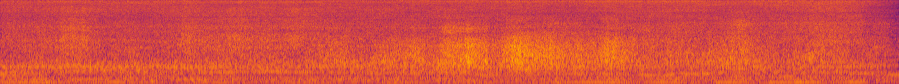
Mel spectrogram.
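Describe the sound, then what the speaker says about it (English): Spray can priming a Star Destroyer model kit, a long steady hiss of aerosol with a faint background hum. "Do a couple of test sprays real quick."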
